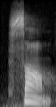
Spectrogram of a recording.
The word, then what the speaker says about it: psalm: से पहले P आएगा, जैसे साम, स्पेलिंग है PSALM। इसे हम साम प्रोनाउंस करेंगे जिसमें P साइलेंट रहेगा। वो बात अलग है कि इसमें M से पहले आया हुआ L भी साइलेंट है, जिसका रूल मैं पहले बता चुकी हूं।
